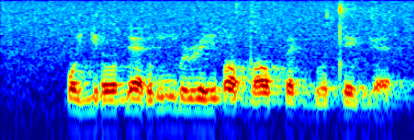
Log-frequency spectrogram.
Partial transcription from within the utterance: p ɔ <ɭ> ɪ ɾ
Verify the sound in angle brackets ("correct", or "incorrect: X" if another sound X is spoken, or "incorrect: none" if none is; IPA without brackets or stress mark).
incorrect: ʎ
